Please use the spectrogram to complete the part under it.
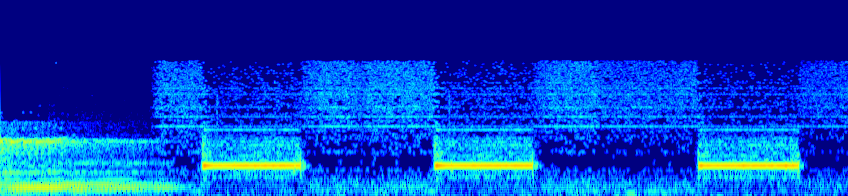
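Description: A phone line rings while a call is placed to reach a guest: three steady, one-second tone bursts with long, even gaps between them, over a faint line hum.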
